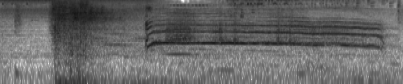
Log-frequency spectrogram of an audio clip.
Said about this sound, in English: So that scream gets me every time because, again, I thought someone was murdered.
